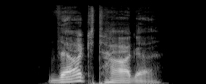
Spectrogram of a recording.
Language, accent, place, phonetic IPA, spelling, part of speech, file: German, Germany, Berlin, [ˈvɛʁkˌtaːɡə], Werktage, noun, De-Werktage.ogg
- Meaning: nominative/accusative/genitive plural of Werktag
